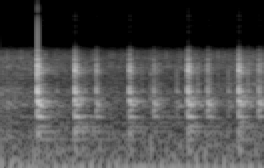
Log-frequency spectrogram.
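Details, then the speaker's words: Small engine warmed up, idling: sharp regular knock about three times a second over low rumble; camshaft has side-to-side end play and angled gears make it clunk; connecting rod has no play, not cylinder knock. "so yeah there you go yeah you can hear it there it's not cylinder knock cuz I"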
